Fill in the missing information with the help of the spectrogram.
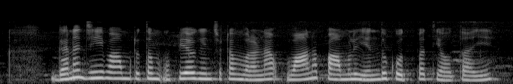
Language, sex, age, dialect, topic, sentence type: Telugu, female, 31-35, Central/Coastal, agriculture, question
